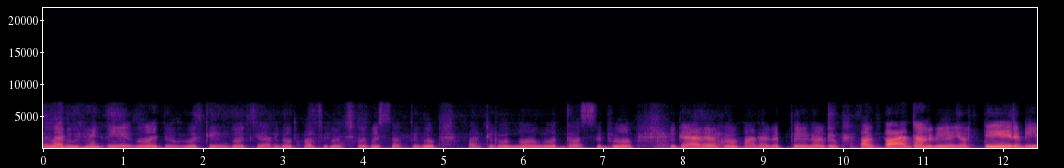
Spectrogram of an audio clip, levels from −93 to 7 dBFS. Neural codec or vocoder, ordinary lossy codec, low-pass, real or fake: codec, 24 kHz, 1 kbps, SNAC; none; 7.2 kHz; fake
